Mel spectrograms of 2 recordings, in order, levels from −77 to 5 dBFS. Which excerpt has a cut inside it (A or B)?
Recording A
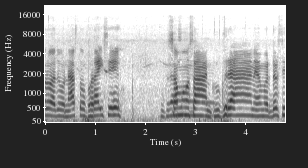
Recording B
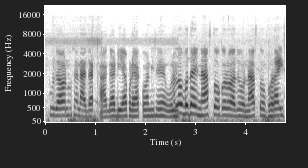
B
